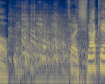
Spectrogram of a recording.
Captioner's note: laughter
